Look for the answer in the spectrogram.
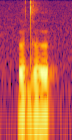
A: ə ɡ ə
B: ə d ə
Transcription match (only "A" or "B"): B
